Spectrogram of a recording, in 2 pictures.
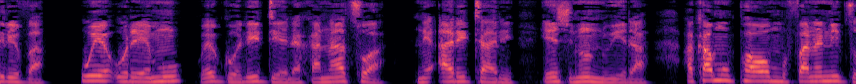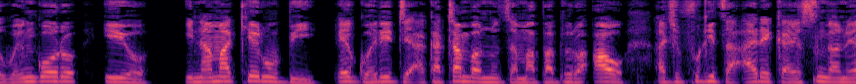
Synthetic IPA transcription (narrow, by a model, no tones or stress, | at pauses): v | uje̞uɾe̞muwe̞ɡʱo̞ɾidʱe̞rakanat͡swa | ne̞ʔaɾitaɾi | ɦe̞ʐino̞n̤wiːɾaakamupawo̞mufananid͡zo̞we̞ŋɡo̞ɾo̞ | ijo̞ | inamakʰe̞ɾubʱieɡʱo̞ɾidʱe̞akatambanud͡zamapap̬iɾo̞ʔawo̞at͡ʃifuk̬id͡zaʔaɾekaesuŋɡanoja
